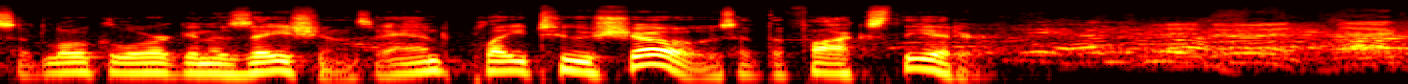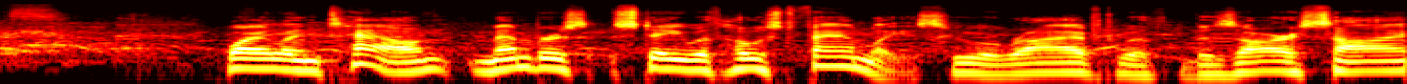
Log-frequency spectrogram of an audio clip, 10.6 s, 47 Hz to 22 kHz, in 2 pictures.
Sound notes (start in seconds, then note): 3.9 crowd chatter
